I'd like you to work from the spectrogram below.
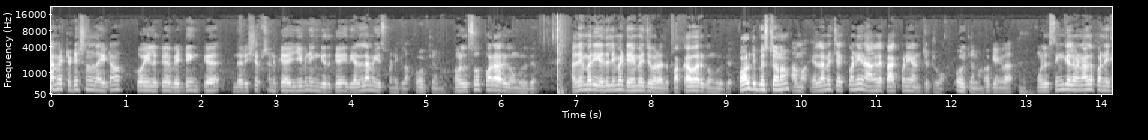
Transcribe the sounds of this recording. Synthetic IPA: aːmeːʈɾɐɽɪʂɐnɐlaːjɪʈːʊ̃koːjɪlɯkːɯʋɛɖːɪŋkːɯɪnd̪ɐɾɪsɛpʂɐnɯkːɯiːʋɪnɪŋɡɪðɯkːɯɪðɯɛlːaːmeːjuːspɐɳːɪkːɐlã̰ːoːkeʊŋɡɐɭɯkːɯsuːpːɐɾaːɪɾɯkːɯ̃ʊŋɡɐɭɯkːɯ | ɐðeːmaːd̪ɾiɛðɯlɐjmeːɖeːmeːd͡ʒʋɐɾaːðɯpɐkːaːʋaːɪɾɯkːɯʊŋɡɐɭɯkːɯkʋaːlɪʈ̬ibɪsʈaːnãːaːma̰ːʔɛlːaːmeːt͡ʃɛk̚pɐɳːinaːŋɡɐɭeːpaːk̚pɐɳːiɐɳɐt͡ʃːɪʈːɾɯkːõ̰ːoːkeaoːkːeŋɡɐɭaːʊŋɡɐɭɯkːɯsɪŋɡɐlɐnaːlɐpɐɳːɪkː

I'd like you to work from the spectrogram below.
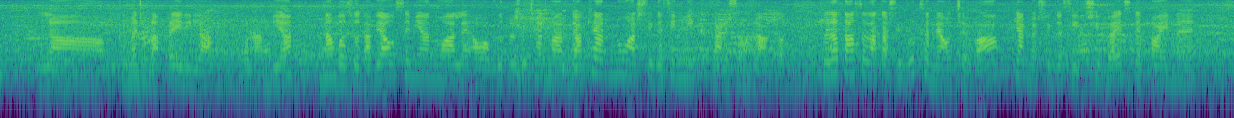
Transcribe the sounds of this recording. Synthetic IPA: lakɨnd̪med͡ʒe̞mlapɾejɾila | kolambia | namvəzut̪abjawsemianuale̞ʔawavut̪ɾed̪ut͡ʃeɾmald̪akʲarnuaʃfiɡəsit̪imikːaɾe̞səmplakə | dod̪at̪əast̪ad̪akəaʃʲfivɾut̪səmjawt͡ʃe̞vakʲarmʲjaʃfiɡəsit̪ʃive̞st̪e̞pajne

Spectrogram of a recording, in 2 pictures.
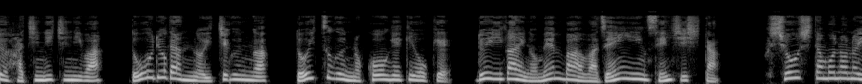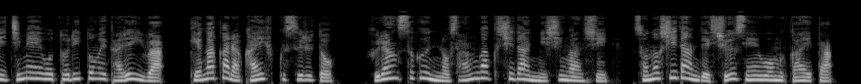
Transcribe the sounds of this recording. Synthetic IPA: hat͡ɕiɲ̟it͡ɕiɲ̟iβa | d̪̥o̞ːɾʲo̞d̪ãnːo̞it͡ɕiɡɯ̟̃ŋɡa | d̪̥o̞it͡sɨɡɯ̟̃nːo̞ko̞ːɡe̞kʲio̞ke̞ | ɾɯ̟iːɡaino̞mẽ̞mbaːβ̞azẽ̞ɰ̃ĩɰ̃sẽ̞ɰ̃ɕiɕi̥t̪a | ɸɯ̟̥ɕo̞ːɕi̥t̪amo̞no̞no̞it͡ɕime̞ːo̞t̪o̞ɾʲit̪o̞me̞t̪aɾɯ̟iβa | ke̞ɡakaɾakaiɸɯ̥kɯ̟sɨɾɯ̟t̪o̞ | ɸɯ̟ɾãɰ̃sɨɡɯ̟̃nːo̞sãŋɡakɯ̟̥ɕid̪ãɲ̟ːiɕiɡãɰ̃ɕi | so̞no̞ɕid̪ãnd̪e̞ɕɨːsẽ̞ɰ̃o̞mɯ̟kae̞t̪a

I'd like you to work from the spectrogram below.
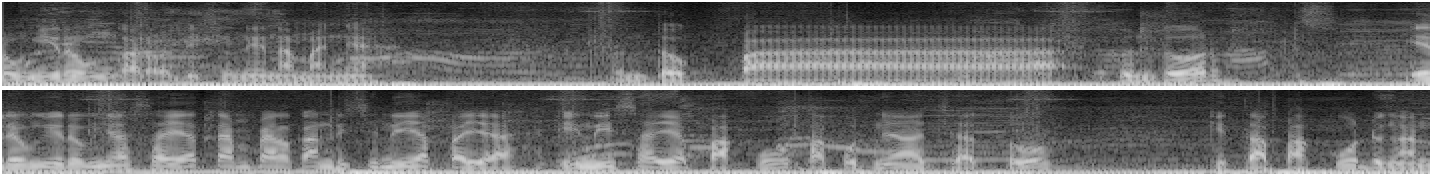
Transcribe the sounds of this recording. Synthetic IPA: ʊŋiɾʊŋkalodisininamaɲa | unt̪ʊk̚pa | ɡ̥unt̪ʊr | iɾʊŋiɾʊŋɲasajat̪ɛmpɛlkandisiniapaja | inisajapakut̪akʊt̪̚ɲad͡ʒat̪ʊh | kit̪apakudəŋan

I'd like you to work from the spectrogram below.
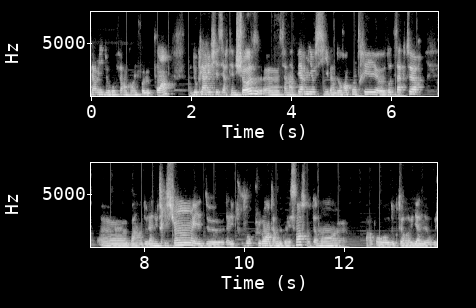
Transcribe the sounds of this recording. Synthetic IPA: pɛʁmid̪əʁəfɛʁɑ̃kɔʁynfwaləpwɛ̃ | d̪əklaʁifjesɛʁt̪ɛnʃozøsamapɛʁmiosibɛ̃d̪əʁɑ̃kɔ̃t̪χeød̪ot̪χzakt̪œʁ | øbɛ̃d̪əlanyt̪χisjɔ̃ed̪əd̪alet̪ʰuʒuʁplylwɛ̃ɑ̃t̪ɛʁmd̪əkɔnɛsɑ̃snɔt̪amɑ̃ø | paʁapɔ̰ʁod̪ɔkt̪œʁjanʁuʒ

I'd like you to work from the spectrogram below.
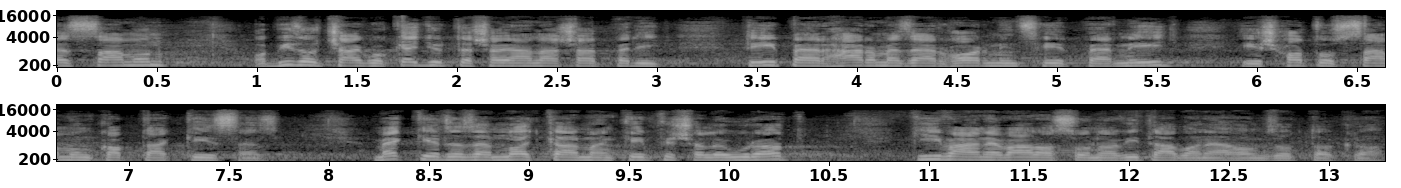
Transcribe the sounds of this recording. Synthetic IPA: ɛsːaːmon | ɒbizo̞t͡ʃːaːɡo̞kɛɟːyt̪ːɛʃɒjaːnlaːʃaːt̪̚pɛd̪iɡ | t̪eːpɛrɦaːɾo̞mɛzɛrɦɒrmint̪sheːt̪̚pɛrneːɟ | eːʃhɒt̪o̞ssaːmo̞ŋkɒp̚t̪aːkːeːshɛz | mɛkːeːrd̪ɛzɛmnɒckaːlmaːŋkeːpʋiʃɛløːuɾɒt̪ | kiːvaːnɛvaːlɒso̞lniɒvit̪aːbɒnɛlɦɒŋɡzo̞t̪ːɒkrɒ

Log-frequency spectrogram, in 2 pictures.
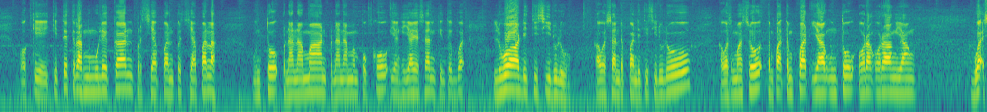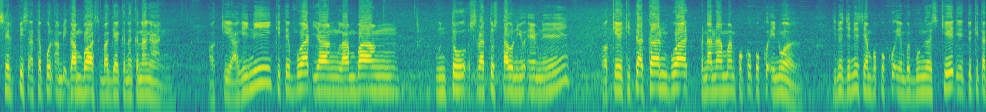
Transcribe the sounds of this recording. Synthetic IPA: okekit̪ət̪əlahməmuləkanpərsiapanpərsiapanlah | unt̪ʊʔ̚pənanamanpənanamanpokɔʔjaŋɦijajasankit̪əbuat̪̚ | luardit̪isidulu | kawasandəpandit̪isidulu | kawasanmasʊʔt̪ːəmpat̪ːəmpat̪̚jaŋunt̪ʊʔoɾaŋoɾaŋjaŋ | buat̪̚sɛlpɪsat̪awpʊnambɪʔɡambarsəbaɡajkənaŋkənaŋan | o̰keɦaɾiːnikit̪əbuat̪̚jaŋlambaŋ | unt̪ʊʔsəɾat̪ʊst̪aʊnjuʔɛmni | okekit̪əːkanbuat̪̚pənanamãnpokɔʔpokɔʔɛnuəl | d͡ʒənɪsd͡ʒənɪsjaŋbərpokɔʔjaŋbərbuŋə̃sə̥kɪt̪̚jait̪ukit̪ə

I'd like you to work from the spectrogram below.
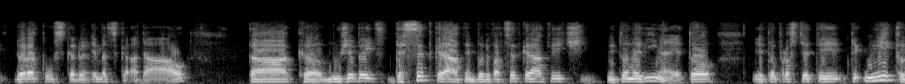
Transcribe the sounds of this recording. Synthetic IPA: do̞ɾakowskadoɲɛmɛt͡ska̰ʔa̰da̰ːl | t̪akmuːʒɛbɛjt̪dɛsɛt̪kɾaːt̪nɛbo̞dvat͡sɛt̪̚kɾaːt̪vjɛt͡ʃḭːmɪt̪o̞nɛviːmɛ̰jɛt̪o̞jɛt̪o̞pɾo̞scɛt̪ɪt̪ɪʔuɲɪkl

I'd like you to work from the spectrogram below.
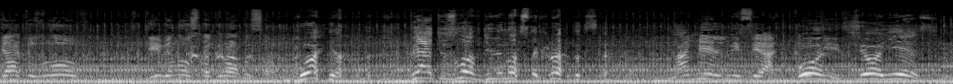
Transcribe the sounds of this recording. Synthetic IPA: pʲætʲʊzlˠofdʲɪvʲɪnost̪əɡrad̪ʊsəfponʲɐpʲætʲʊzlˠovdʲɪvʲɪnost̪əɡɾad̪ʊsəfnɐmʲelʲnʲɪsʲætʲofsʲojesʲtʲ

